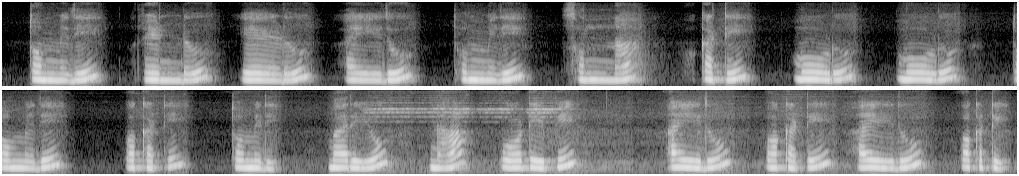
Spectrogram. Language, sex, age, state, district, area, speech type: Telugu, female, 30-45, Andhra Pradesh, Krishna, rural, read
